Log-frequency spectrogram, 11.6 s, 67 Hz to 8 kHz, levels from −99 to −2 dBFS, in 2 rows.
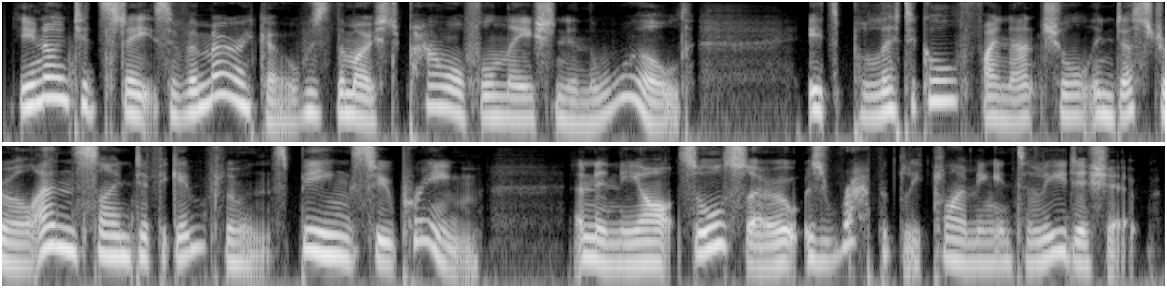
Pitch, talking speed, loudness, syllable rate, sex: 185 Hz, 170 wpm, -21 LUFS, 6.0 syllables/s, female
